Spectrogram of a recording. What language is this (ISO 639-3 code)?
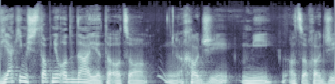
pol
